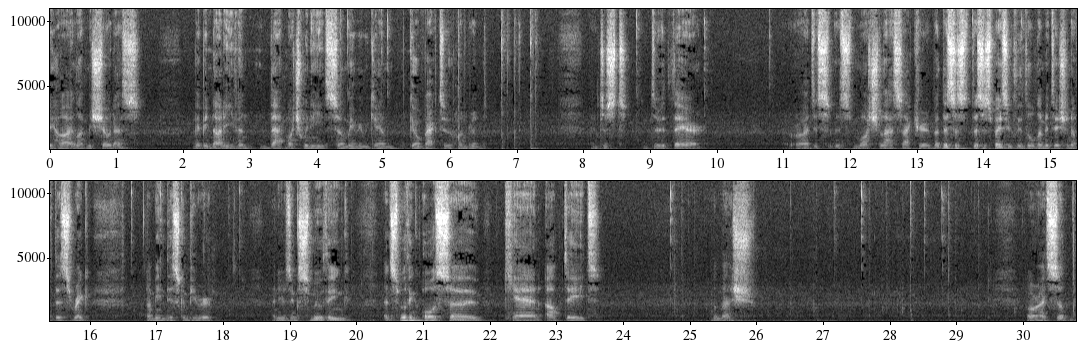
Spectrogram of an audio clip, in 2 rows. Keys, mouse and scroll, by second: 0.3 click, 0.3 alt+e, 1.0 middle click, 1.7-2.7 scroll up 1, 2.8 alt+e, 6.2 1, 18.3 shift+click, 20.2 alt+e, 20.8 shift+click, 25.1 middle click, 25.9 alt+e, 26.3 scroll down 1, 26.5 middle click, 27.2 shift+click, 28.0 middle click, 28.5 shift+click, 29.1 scroll down 1.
